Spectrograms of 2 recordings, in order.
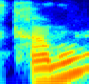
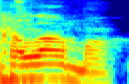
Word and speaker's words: Kamala: Why did you vote for Kalama? I swear to God, you say her name wrong one more time. Kalama. Her name, you know Kamala.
